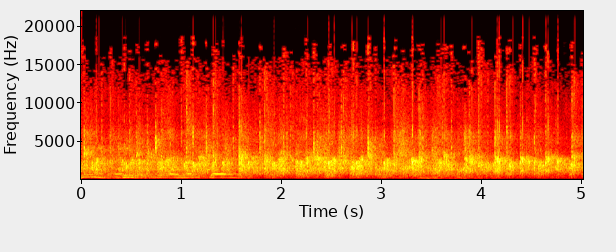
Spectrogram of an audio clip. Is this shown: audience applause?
yes

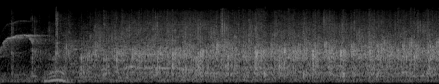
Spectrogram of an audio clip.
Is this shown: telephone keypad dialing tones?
no

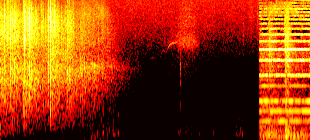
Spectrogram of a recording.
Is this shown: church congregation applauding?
yes

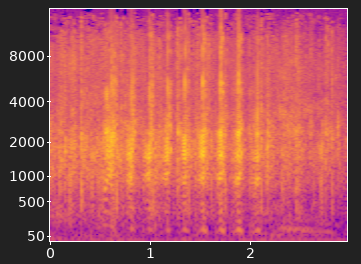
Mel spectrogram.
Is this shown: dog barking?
no

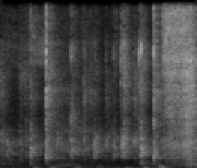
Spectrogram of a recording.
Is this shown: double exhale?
no

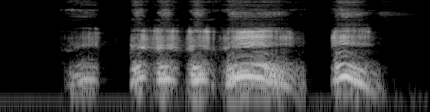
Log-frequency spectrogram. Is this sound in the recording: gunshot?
no

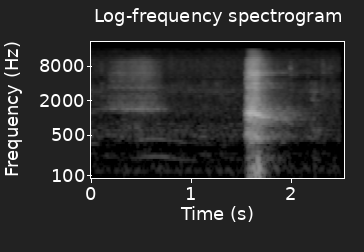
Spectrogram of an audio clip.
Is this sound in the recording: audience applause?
no

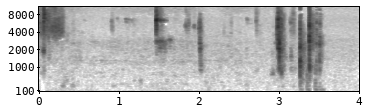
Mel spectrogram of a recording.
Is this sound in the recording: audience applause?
no

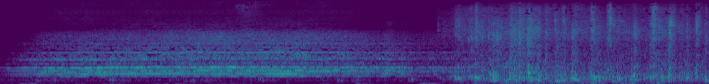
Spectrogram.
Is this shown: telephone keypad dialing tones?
no

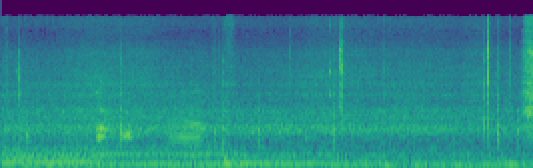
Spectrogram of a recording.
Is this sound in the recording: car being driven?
yes

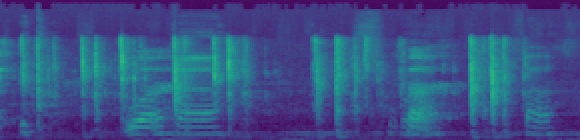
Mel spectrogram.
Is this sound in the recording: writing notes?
yes

